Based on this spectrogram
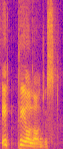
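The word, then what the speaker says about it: ichthyologist: इट्स नॉट च। The pronunciation is क alright. It's like this. एक थियोलॉजिस्ट।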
